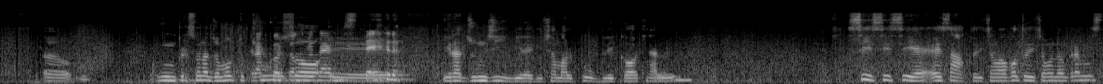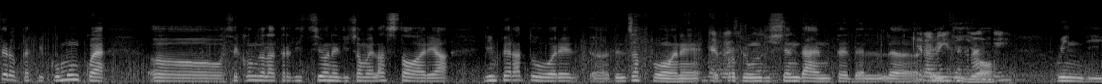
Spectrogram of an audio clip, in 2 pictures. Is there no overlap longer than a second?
No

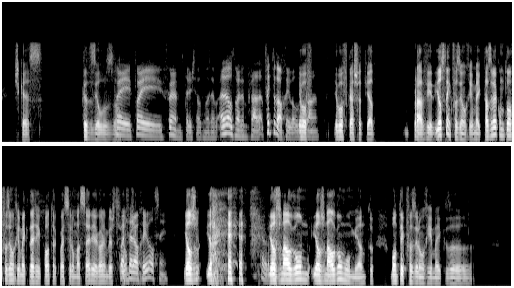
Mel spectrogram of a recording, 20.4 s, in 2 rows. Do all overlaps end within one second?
Yes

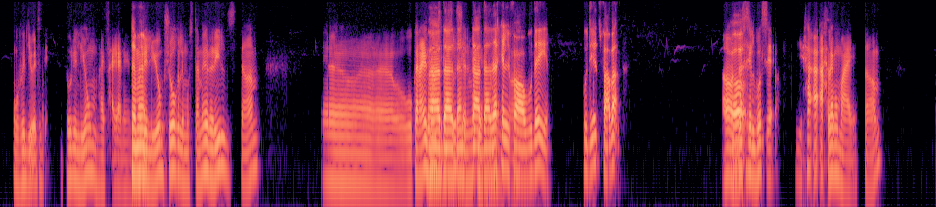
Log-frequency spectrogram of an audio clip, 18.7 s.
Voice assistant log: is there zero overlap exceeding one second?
No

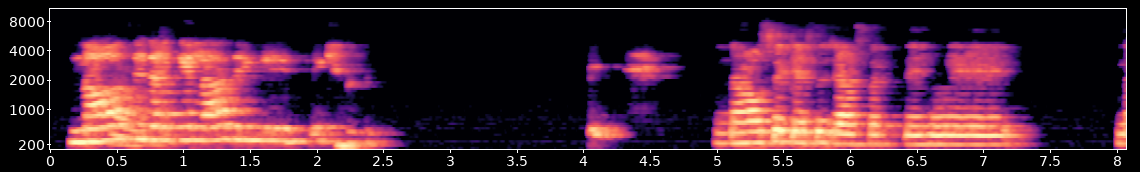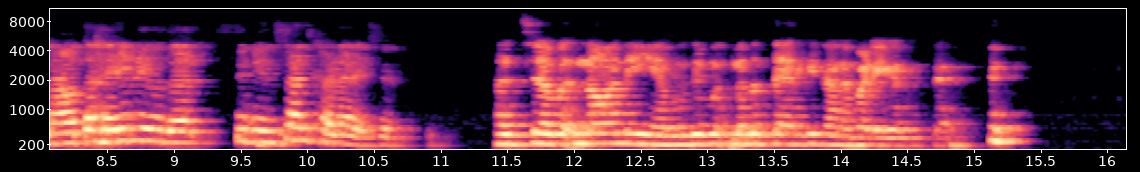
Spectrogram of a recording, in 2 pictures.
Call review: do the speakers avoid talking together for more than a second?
Yes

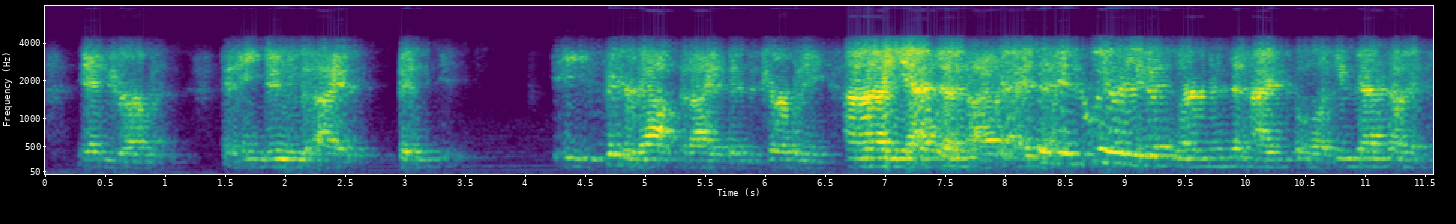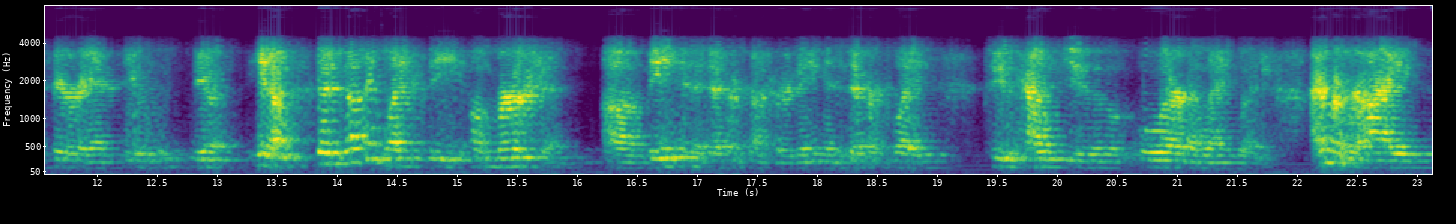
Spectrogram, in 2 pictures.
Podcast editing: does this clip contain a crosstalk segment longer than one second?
Yes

